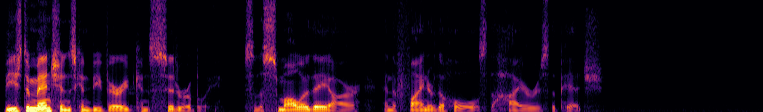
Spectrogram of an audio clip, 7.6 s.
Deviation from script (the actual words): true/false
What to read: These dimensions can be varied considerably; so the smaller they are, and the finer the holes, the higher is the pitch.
false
